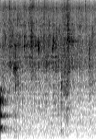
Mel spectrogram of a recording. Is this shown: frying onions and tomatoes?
yes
